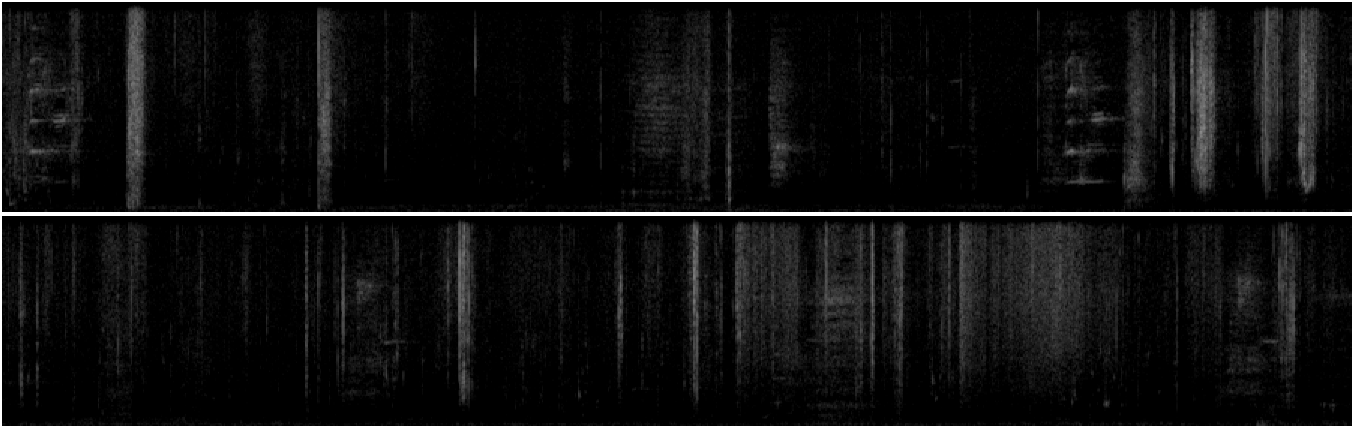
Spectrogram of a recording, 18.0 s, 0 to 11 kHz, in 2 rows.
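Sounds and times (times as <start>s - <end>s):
puppy digging at ground: 7.4s - 18.0s.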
